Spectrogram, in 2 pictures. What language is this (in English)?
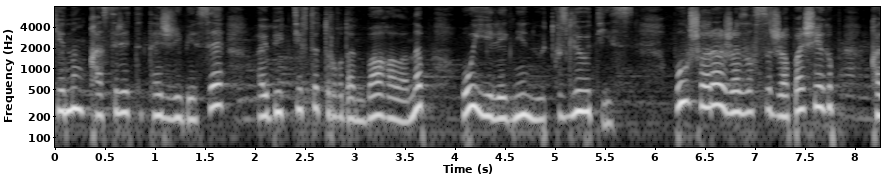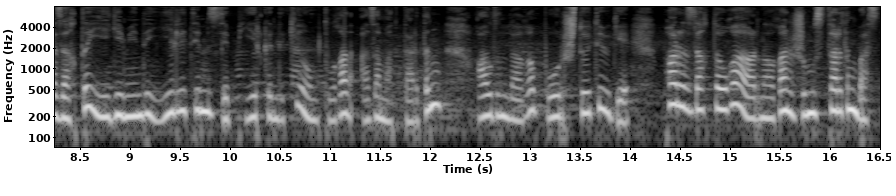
Turkish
